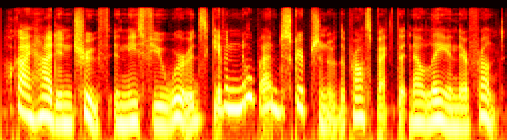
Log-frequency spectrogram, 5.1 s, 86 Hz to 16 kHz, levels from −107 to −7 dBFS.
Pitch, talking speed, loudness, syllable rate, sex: 195 Hz, 250 wpm, -16 LUFS, 5.4 syllables/s, female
